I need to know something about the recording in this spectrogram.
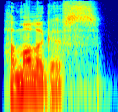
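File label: "homologous", British English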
